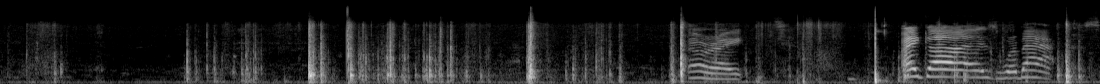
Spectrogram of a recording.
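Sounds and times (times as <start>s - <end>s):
plastic handling clicks and knocks: 1.8s - 7.7s.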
